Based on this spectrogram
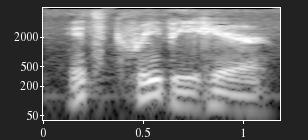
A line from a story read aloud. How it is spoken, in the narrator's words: Ben said quietly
